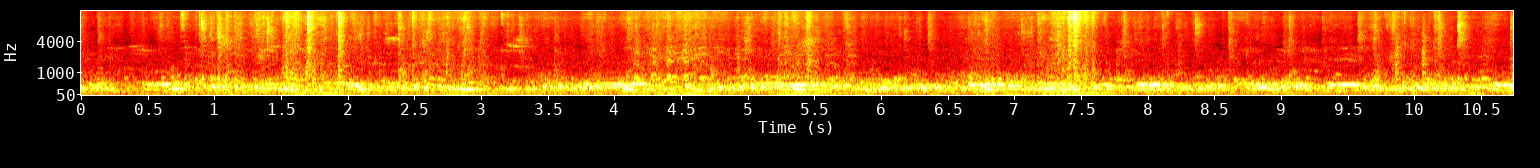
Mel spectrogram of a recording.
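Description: Domestic pigeons cooing in a loft: many overlapping coos at once, going on steadily without a break.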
